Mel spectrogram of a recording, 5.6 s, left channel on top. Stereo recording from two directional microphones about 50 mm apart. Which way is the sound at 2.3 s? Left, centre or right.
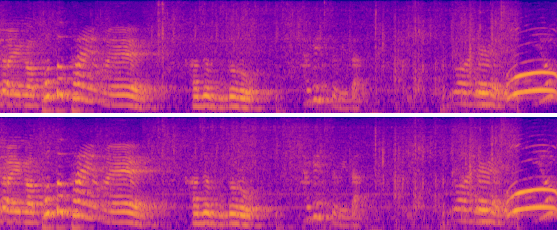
Right.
